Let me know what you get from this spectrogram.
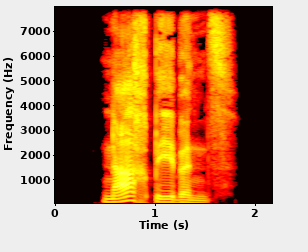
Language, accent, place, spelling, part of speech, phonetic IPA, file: German, Germany, Berlin, Nachbebens, noun, [ˈnaːxˌbeːbn̩s], De-Nachbebens.ogg
- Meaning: genitive singular of Nachbeben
